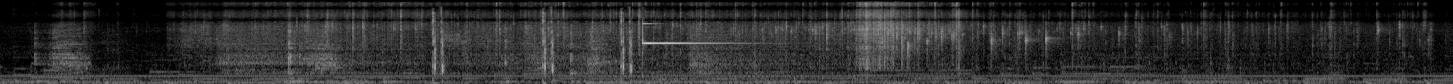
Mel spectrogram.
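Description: Shami tikki, dipped in beaten egg, sizzle in hot oil in a home kitchen pan, a steady soft crackle with occasional clinks and stirring sounds, close and moderate in volume.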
